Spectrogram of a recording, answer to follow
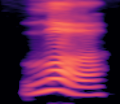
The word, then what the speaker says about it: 了: La focuses on the event, completion, or change. All right, let's wrap everything up. Zhe, pronounced zhe, means still happening, continuing action, continuing state.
